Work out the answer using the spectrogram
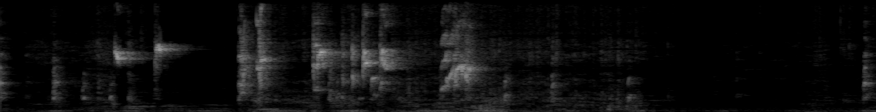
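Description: Java sparrows give high, thin chirps and clicking twitters in a quick irregular run, then fall quiet, with soft pattering and wing rustles.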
